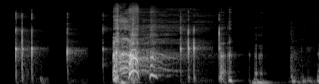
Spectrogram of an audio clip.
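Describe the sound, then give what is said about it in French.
A person uses their mouth to imitate a clicking zombie-like enemy creature from a video game: sharp throaty clicks, a loud raspy gurgling burst, then more irregular clicks and croaks, alone with no speech. “tu devrais faire doubleur parce que tu fais super bien aussi le, bruit des ennemis dans The Last of Us. Les, les ou les claqueurs là”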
